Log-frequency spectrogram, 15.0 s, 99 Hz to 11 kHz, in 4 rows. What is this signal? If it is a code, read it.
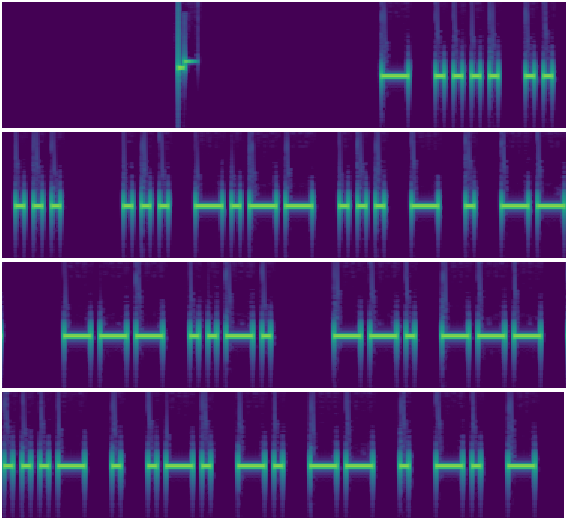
Morse code, heard as a keyed tone, about 20 wpm, 700 Hz. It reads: THIS SYSTEM OF GOVERNMENT
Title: Sentences from Top 1000 Words - Review Part 3 - 20wpm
